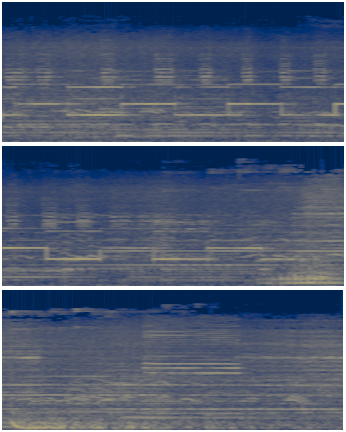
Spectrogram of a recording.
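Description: Two-tone emergency vehicle siren switching evenly between a high and a low note about every half second, typical of an ambulance. About six seconds in, the siren gives way to a loud low rumble, and short horn-like tones sound later on.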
